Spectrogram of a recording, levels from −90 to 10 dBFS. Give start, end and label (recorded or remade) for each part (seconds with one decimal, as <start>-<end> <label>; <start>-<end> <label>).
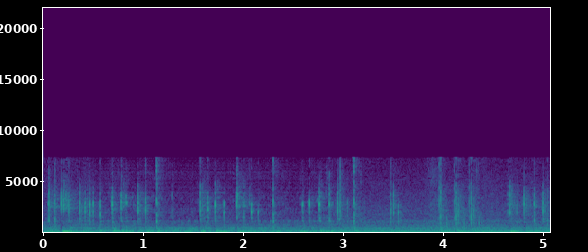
0.0-0.5 recorded; 0.5-2.9 remade; 2.9-5.1 recorded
